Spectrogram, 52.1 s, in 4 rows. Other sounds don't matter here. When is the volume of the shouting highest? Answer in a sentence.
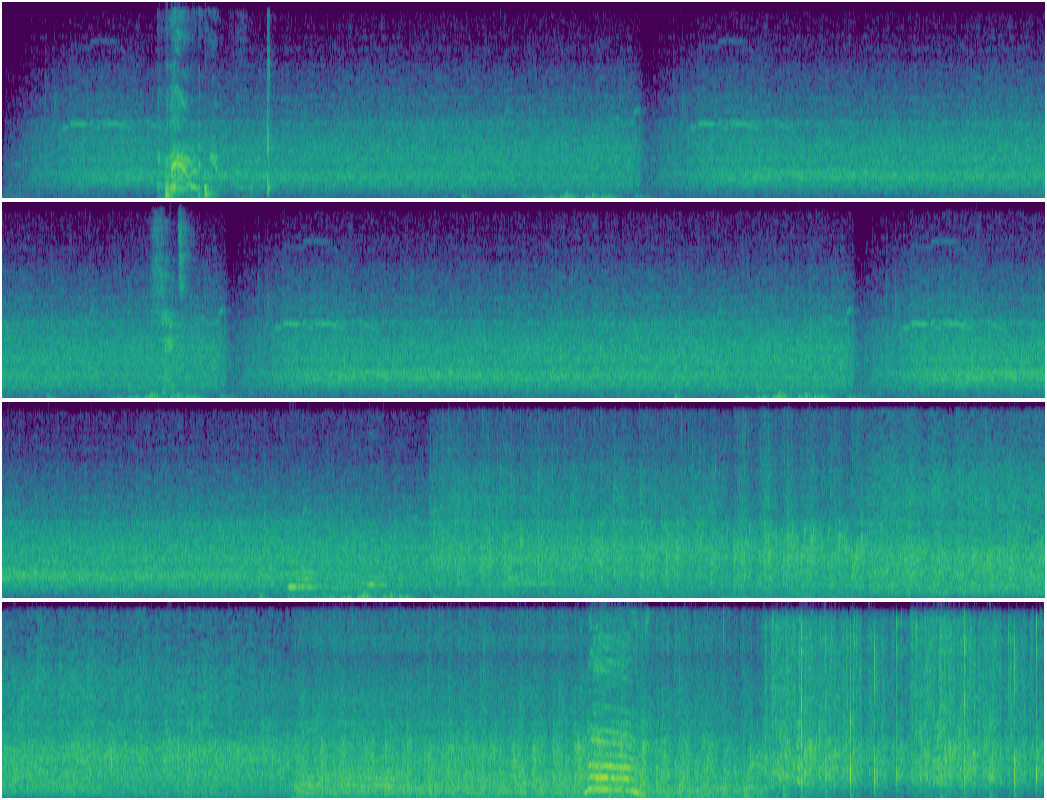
The loudest moment of the shouting is at 47 seconds.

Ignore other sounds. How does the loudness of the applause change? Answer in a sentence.
The volume of the applause goes up.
